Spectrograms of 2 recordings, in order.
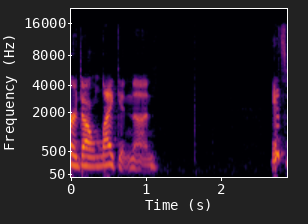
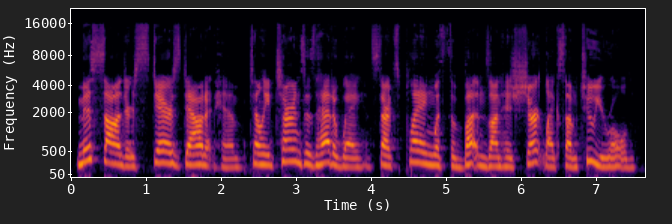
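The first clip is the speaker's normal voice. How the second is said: plain reading voice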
